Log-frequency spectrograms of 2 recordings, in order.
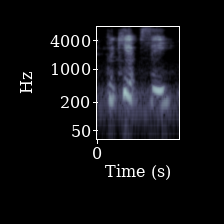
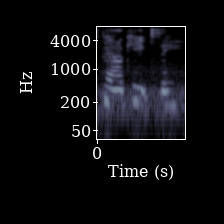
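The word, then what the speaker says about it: Poughkeepsie: If you're in New York, it's Pipsy. But here in Arkansas, it's Palipsy.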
